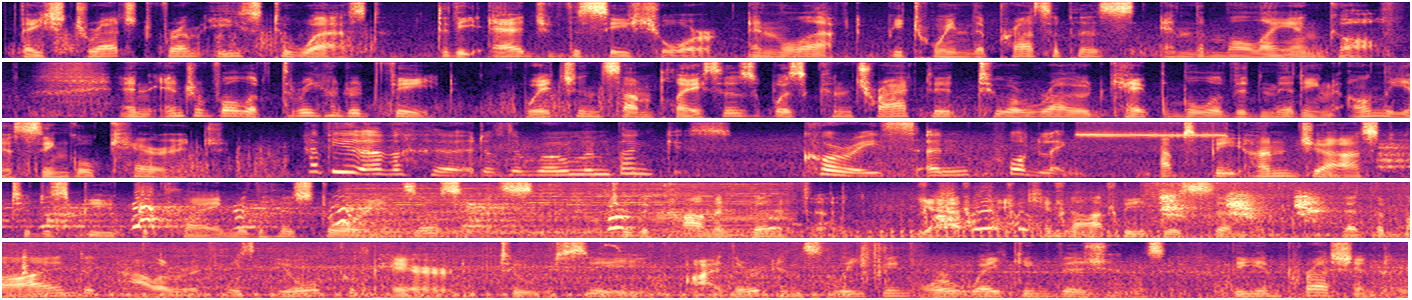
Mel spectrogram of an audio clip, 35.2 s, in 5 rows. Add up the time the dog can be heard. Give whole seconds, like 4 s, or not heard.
7 s.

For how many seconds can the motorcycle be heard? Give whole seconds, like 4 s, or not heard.
12 s.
